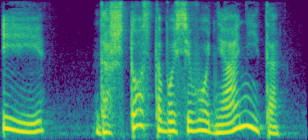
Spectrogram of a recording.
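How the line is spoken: Exclaiming. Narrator (Russian): воскликнула девушка

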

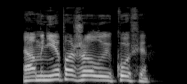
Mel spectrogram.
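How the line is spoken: Loud announcement. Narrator (Russian): сообщил громко Крестовский

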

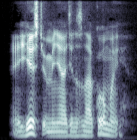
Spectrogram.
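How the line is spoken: Very quiet. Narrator (Russian): сказал очень тихо Килнер

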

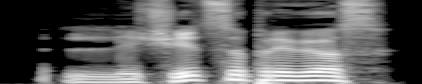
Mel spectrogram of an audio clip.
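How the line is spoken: Uncertain. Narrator (Russian): неуверенно ответил Олег

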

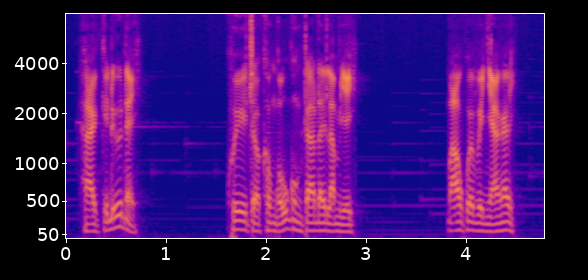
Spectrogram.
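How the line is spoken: Shouting. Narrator (Vietnamese): quát lên

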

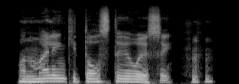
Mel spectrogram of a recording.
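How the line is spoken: Laughing. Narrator (Russian): рассмеялась Майя

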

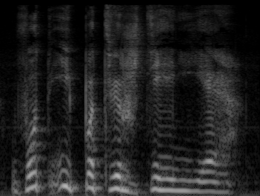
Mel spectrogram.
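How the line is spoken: Groan. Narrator (Russian): простонал он

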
